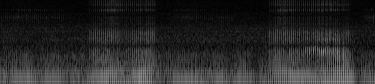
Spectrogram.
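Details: Jojo the cat, nodding off in sunlight near an open window, gives a low rumbling purr; two louder, buzzier swells about a second and a half long stand out against a quieter, steady underlying hum.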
